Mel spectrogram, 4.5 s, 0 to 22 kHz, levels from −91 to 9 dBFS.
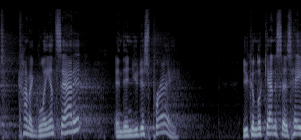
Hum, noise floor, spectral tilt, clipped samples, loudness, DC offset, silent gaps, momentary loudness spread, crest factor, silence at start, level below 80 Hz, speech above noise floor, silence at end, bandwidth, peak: none; -74 dBFS; -5.5 dB/octave; under 0.1%; -35 LUFS; under 0.1%; none; 9 LU; 18 dB; 0 s; -70 dBFS; 40 dB; 0 s; 16.5 kHz; -18 dBFS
